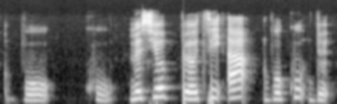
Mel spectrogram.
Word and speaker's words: beaucoup: So we have our B plus this sound O gives us bo, and then our ku, we have our C plus OU, which is the U sound that we've learned previously. So when we pronounce everything together, it gives us beaucoup.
